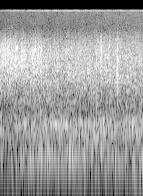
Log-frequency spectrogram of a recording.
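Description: Steady rain falling on a dark street, a dense, even hiss that holds at one level throughout with no breaks or distinct drops.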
